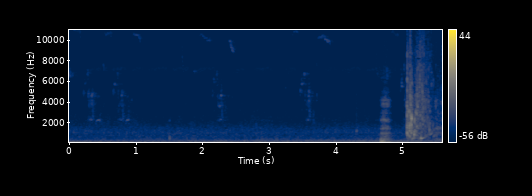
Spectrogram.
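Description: Creek water sloshing around a hand holding a fish under the surface for release, with a short, loud splash about five seconds in as the fish is let go. Faint high chirps repeat in the background.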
